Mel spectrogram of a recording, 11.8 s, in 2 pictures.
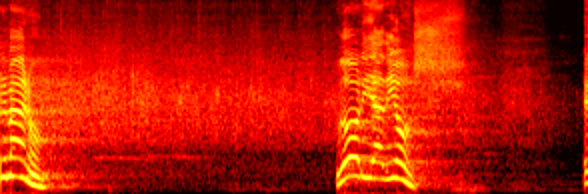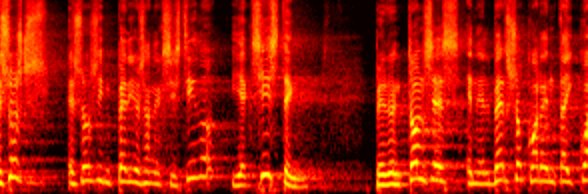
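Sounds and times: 
speech: 0.0 - 0.6, 3.4 - 4.4, 5.8 - 11.7
audience applause: 0.0 - 5.4.

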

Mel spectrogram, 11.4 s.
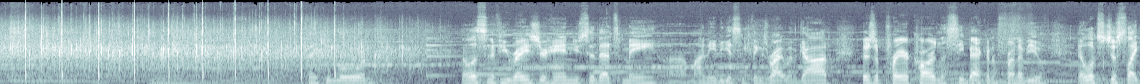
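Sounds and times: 
audience applause: 0.0 - 5.0
speech: 3.1 - 3.9, 4.6 - 11.3.

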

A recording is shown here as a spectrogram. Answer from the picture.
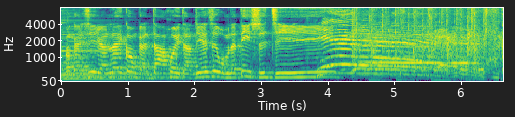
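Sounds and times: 
speech: 0.1 - 4.8
audience clapping: 3.7 - 6.6.

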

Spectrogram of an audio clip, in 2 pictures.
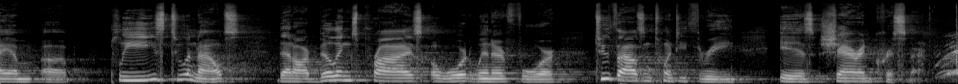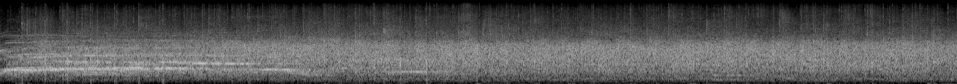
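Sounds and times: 
speech: 0.0 - 9.4
audience applause: 9.4 - 19.1.

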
